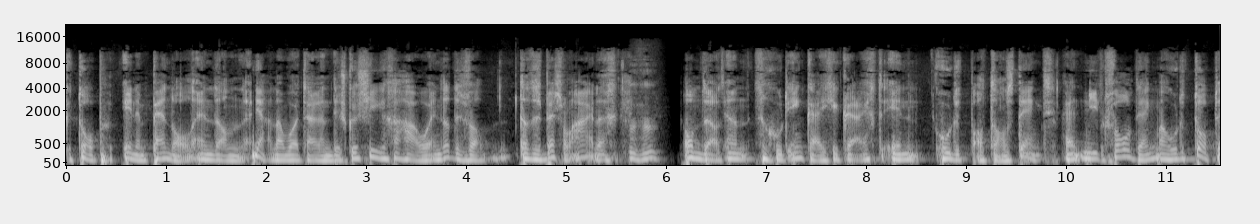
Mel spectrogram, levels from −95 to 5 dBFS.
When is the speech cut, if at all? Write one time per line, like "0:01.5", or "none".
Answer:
0:01.8
0:06.5
0:06.9
0:09.0
0:10.4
